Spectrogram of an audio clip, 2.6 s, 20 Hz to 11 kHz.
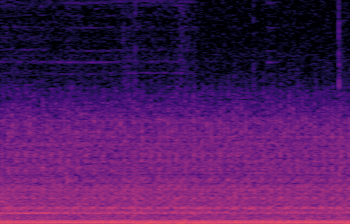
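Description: A skid steer engine idles steadily in Farming Simulator 19, a continuous low mechanical drone with no talk over it.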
